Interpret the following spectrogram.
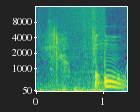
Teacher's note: E com relação ao arredondamento dos lábios, U é arredondada, então é uma vogal. U é uma vogal posterior, certo? Perdão, alta, posterior, arredondada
